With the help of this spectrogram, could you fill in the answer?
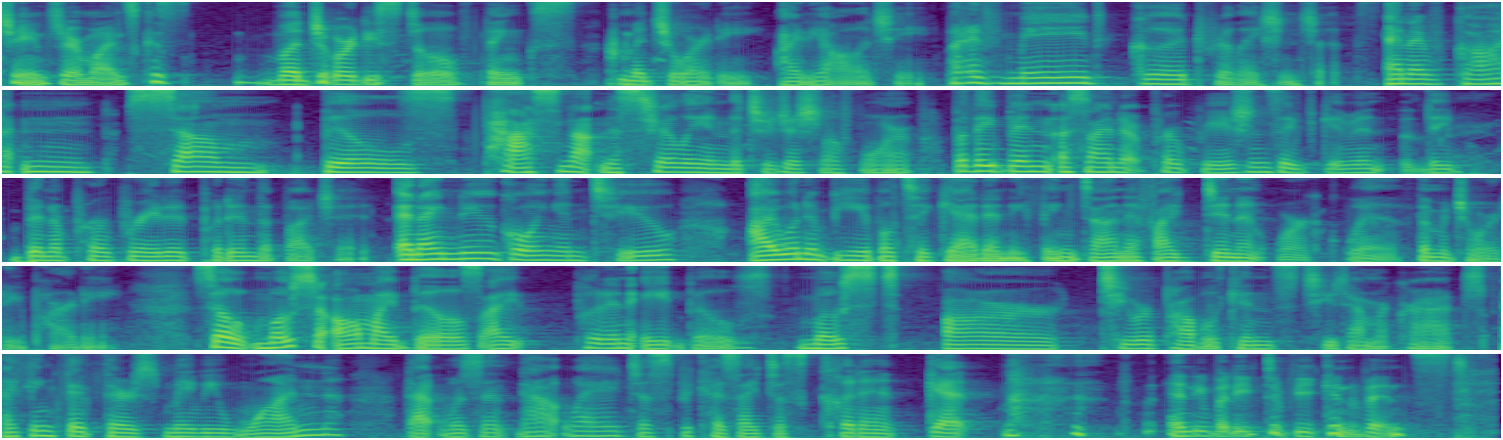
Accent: Bay Area, California, United States; moved away as an adult; also born or lived in Cupertino, California; now in Cary, United States; I grew up in the Bay Area

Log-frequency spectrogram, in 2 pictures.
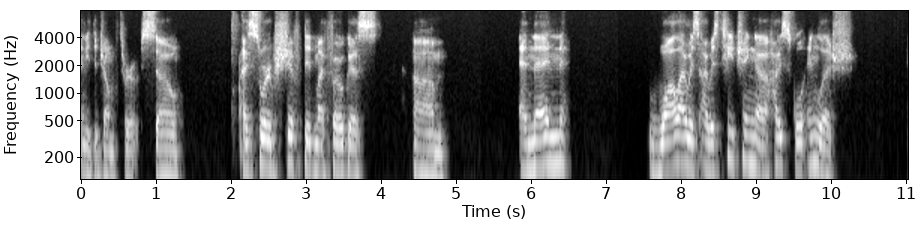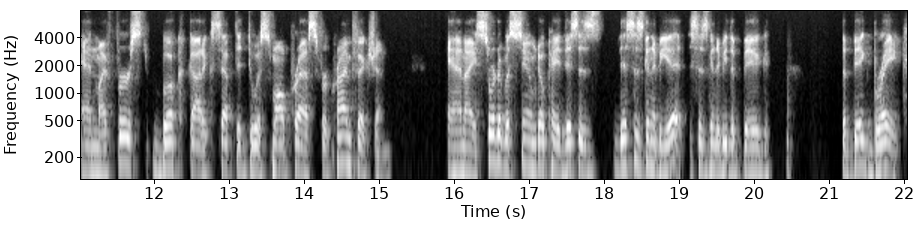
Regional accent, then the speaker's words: New York City, New York, United States; moved away as an adult; also born or lived in New Orleans; originally I'm from New York City, so I think I moved back to New York City when I graduated

